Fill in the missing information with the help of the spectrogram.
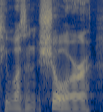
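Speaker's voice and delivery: plain reading voice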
